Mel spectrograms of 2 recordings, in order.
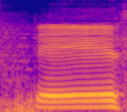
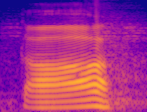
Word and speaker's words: تا: کے ساتھ پرہیز کریں، یعنی بے، تے، سے، ہے، کھے، توئیں، وائیں وغیرہ ہرگز نہ پڑھیں، بلکہ با، تا، سا، حا، خو، تو، ضواں پڑھیں۔ اب ان 29 حروف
